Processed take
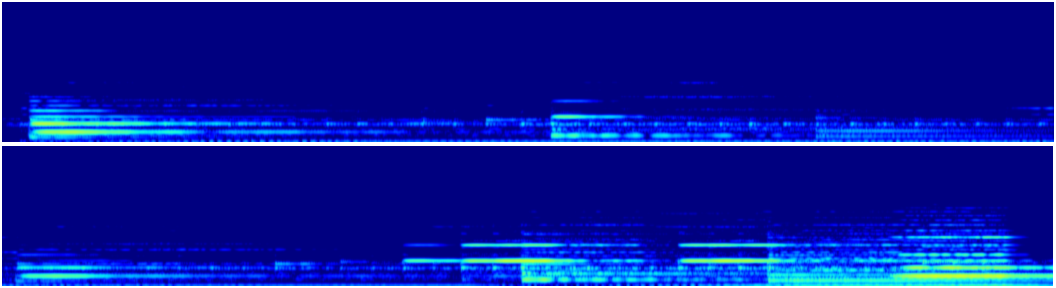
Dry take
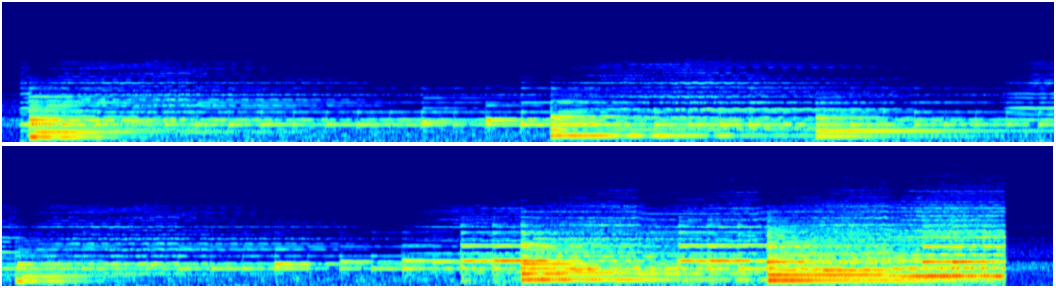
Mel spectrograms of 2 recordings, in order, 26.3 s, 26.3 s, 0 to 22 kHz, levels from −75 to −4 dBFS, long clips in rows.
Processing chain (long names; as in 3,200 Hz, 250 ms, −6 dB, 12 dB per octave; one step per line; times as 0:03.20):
high-shelf EQ 4,600 Hz −11.5 dB
resonators tuned to a chord C#3 sus4, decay 0.55 s
bucket-brigade delay 316 ms, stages 1,024, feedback 80%, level −8.5 dB
level −2.5 dB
